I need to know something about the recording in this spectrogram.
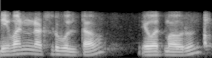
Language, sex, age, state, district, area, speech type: Marathi, male, 18-30, Maharashtra, Yavatmal, urban, conversation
